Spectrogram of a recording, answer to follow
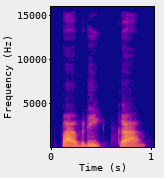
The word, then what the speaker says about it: fabrica: Entonces, cuando nosotros pronunciamos, chicos, estas palabras, inmediatamente podemos reconocer dónde recae la mayor fuerza de voz, en cuál de sus sílabas. Tenemos, por ejemplo, fabrica y fábrica.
